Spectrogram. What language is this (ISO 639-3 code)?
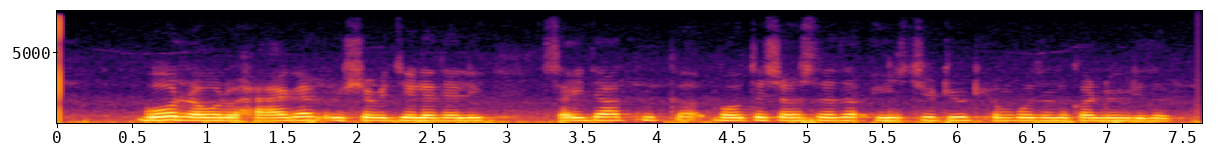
kan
